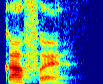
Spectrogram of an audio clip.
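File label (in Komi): "кафе", Komi, female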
